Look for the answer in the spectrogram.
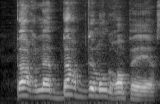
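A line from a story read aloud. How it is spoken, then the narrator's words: Exclaimed. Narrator (French): s'écria Corcoran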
